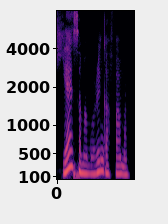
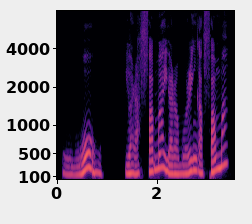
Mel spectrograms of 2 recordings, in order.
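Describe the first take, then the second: First: Said in the usual way. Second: Louder, rising amazed questions, can't believe it; light up with delight at the news; amazed exclamation. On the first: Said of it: "And he's like". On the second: Retold or imitated. Mother amazed to meet a moringa farmer, louder rising questions. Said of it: "I'm like".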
